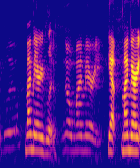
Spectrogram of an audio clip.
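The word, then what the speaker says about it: Maimeri: to say Miami Blue my Mary blue no my Mary yep my Mary it's spelled weird m a i m e m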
